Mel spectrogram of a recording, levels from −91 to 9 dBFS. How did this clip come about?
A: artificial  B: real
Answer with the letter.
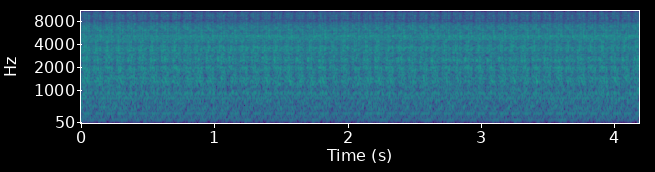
B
